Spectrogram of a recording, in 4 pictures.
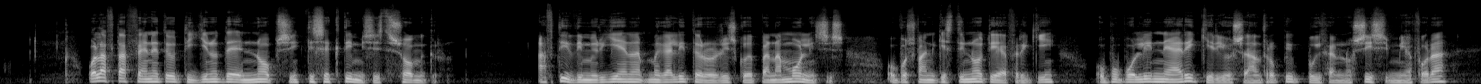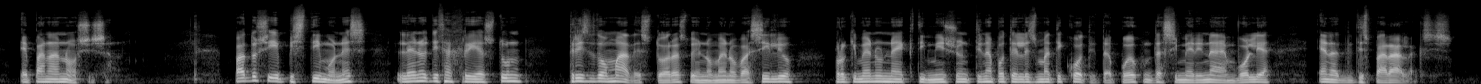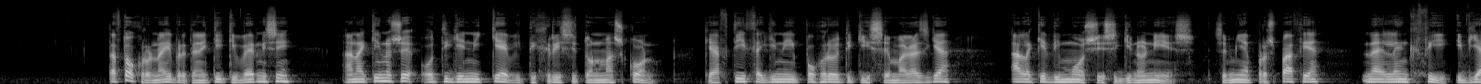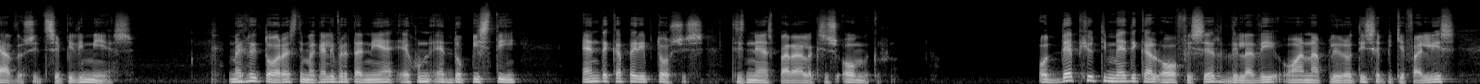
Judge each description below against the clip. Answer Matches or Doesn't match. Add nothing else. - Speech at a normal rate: Doesn't match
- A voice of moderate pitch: Doesn't match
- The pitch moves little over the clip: Doesn't match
